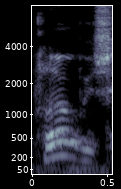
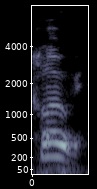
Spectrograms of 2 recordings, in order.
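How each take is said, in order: First: The name is said with an American pronunciation. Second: The name is said with a French pronunciation. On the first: "we pronounce it Clovis here" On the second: "in France you see hear it pronounced as Clovy"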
